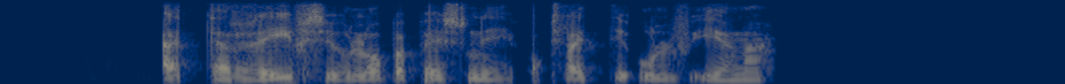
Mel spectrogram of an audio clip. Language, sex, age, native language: Icelandic, male, 30-39, Icelandic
